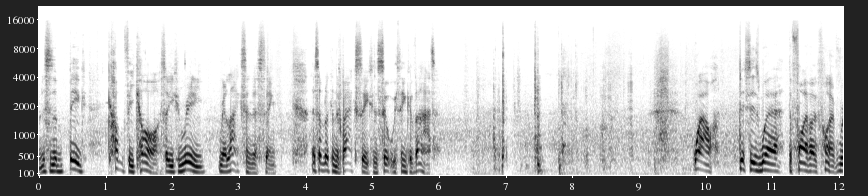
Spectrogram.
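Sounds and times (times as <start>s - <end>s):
light background noise: 0.0s - 12.0s.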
